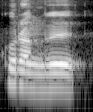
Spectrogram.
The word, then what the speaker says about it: குரங்கு: கூ என்ற எழுத்து இருக்கு முதல்ல வர அந்த கூ நம்ம வாய் குவிந்து முழுமையாக ஒரு மாத்திரை அளவுக்கு உச்சரிக்க முடியுது ஆனா இறுதியில் வரக்கூடிய அந்த கூ நமக்கு அவ்வளவு முழுமையா உச்சரிக்க முடியல பாருங்க அரை மாத்திரை அளவுக்கு தான் உச்சரிக்கிறோம் குரங்கு அந்த வாய் குவிய மாட்டேங்குது.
